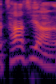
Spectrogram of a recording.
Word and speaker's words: Tatania: Yeah, Tatania, that's how you pronounce it.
